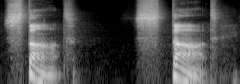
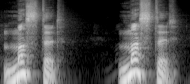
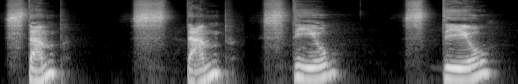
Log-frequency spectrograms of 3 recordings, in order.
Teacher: when it comes after a s sound for many native speakers that affects the T the unaspirated T to sound more like a d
